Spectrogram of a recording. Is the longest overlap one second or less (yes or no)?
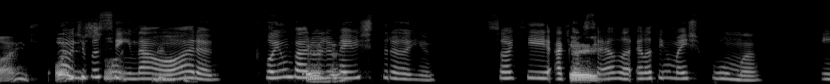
no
